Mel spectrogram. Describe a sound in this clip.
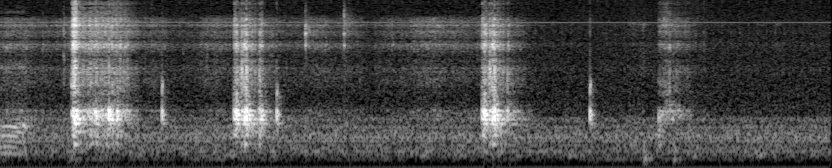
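Dirt crunches in short, gritty bursts as blocks are dug out.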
